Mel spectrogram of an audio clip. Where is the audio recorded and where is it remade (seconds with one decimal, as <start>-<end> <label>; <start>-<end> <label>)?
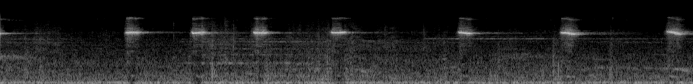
0.0-6.9 recorded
